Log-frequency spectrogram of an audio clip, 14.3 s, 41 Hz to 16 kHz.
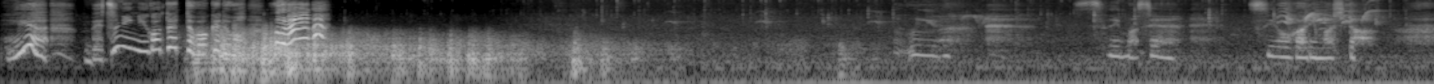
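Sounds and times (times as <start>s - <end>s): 
heavy rain pouring down: 0.1s - 14.3s
speech: 0.8s - 3.4s, 12.7s - 13.8s
deep roll of thunder: 1.1s - 9.6s.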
